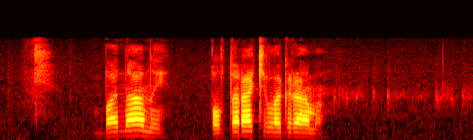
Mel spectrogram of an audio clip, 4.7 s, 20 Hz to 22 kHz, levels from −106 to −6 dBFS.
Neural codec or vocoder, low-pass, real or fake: none; 7.2 kHz; real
